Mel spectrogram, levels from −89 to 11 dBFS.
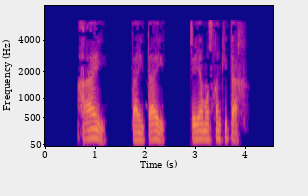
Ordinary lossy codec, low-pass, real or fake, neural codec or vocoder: MP3, 24 kbps; 7.2 kHz; real; none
